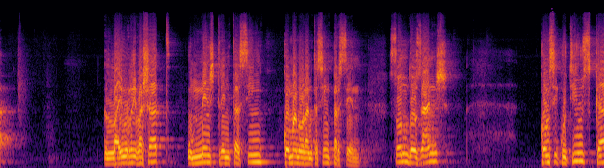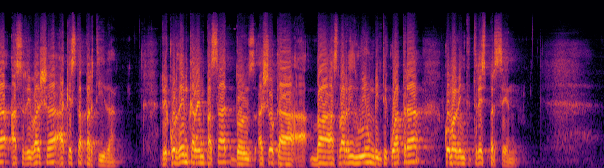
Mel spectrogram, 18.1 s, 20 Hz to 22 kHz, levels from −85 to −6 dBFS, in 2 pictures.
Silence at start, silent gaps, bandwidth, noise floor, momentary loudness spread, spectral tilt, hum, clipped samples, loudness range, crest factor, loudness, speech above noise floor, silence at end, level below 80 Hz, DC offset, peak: 0 s; none; 16.5 kHz; -60 dBFS; 15 LU; -3.5 dB/octave; none; under 0.1%; 3 LU; 16 dB; -20 LUFS; 40 dB; 0.3 s; -58 dBFS; under 0.1%; -6 dBFS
